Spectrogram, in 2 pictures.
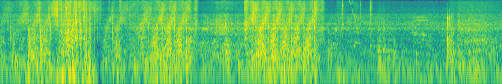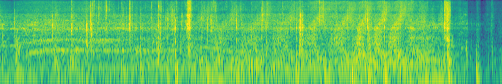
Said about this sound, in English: Dump all your belongings into a gray tub and send it through the scanner. If you've ever wanted to hear inside a security scanner, here's your chance.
